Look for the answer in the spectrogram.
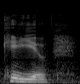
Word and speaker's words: Kyiv: The truth of the matter is that Kyiv should be very easy to pronounce for Americans who speak English, because number one, the word consists of two syllables. The first syllable has the vowel e, which is positionally almost identical to e in such words as pit, lid, tid.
